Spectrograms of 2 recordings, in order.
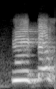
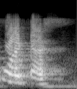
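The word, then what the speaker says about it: fetus: ठीक है, बोला है इन the embryo and the embryo is called फीटस, एंड the embryo is called फीटस और फोइटस, अलग अलग प्रोनाउंसिएशन है।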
